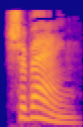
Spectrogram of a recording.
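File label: "shebang", American English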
